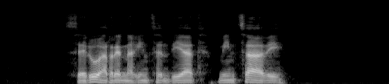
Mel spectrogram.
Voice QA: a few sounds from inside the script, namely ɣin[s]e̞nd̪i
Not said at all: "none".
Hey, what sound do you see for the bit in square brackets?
t͡s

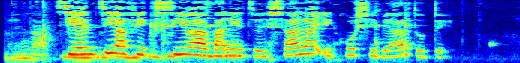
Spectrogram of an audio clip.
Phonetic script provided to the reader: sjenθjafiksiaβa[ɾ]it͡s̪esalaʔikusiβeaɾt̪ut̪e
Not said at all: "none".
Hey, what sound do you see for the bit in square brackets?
l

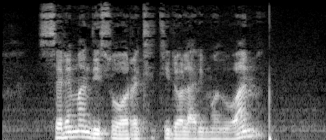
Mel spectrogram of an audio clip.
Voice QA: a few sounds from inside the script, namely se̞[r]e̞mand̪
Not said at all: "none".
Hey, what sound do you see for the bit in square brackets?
ɾ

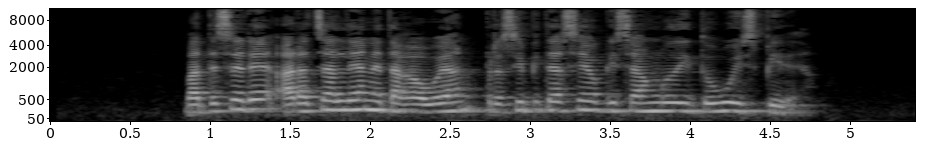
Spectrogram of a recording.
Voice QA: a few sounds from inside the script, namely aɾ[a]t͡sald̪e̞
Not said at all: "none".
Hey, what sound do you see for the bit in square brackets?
a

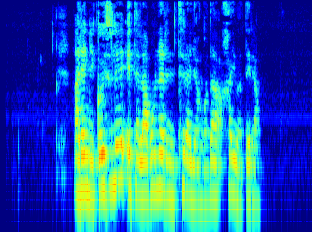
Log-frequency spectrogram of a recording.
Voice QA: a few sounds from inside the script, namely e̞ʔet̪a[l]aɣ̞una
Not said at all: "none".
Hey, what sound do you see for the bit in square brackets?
l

